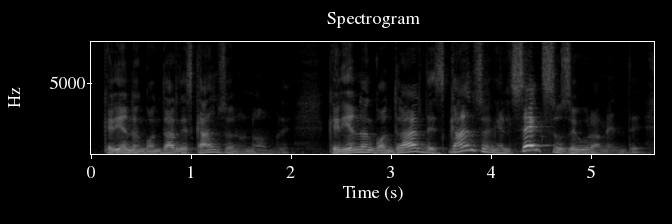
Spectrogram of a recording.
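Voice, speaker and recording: A middle-aged man with a Colombian accent preaching a sermon as pastor, his loudness rising and falling as he presses his points. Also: mid-range voice, vocal fry, breathy edge. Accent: Colombian Spanish.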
